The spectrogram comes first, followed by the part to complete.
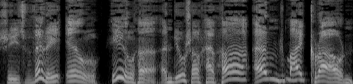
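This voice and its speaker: In a put-on character voice, a high-pitched man speaks at a very slow pace with hardly any pauses and very wide pitch swings. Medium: video game.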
